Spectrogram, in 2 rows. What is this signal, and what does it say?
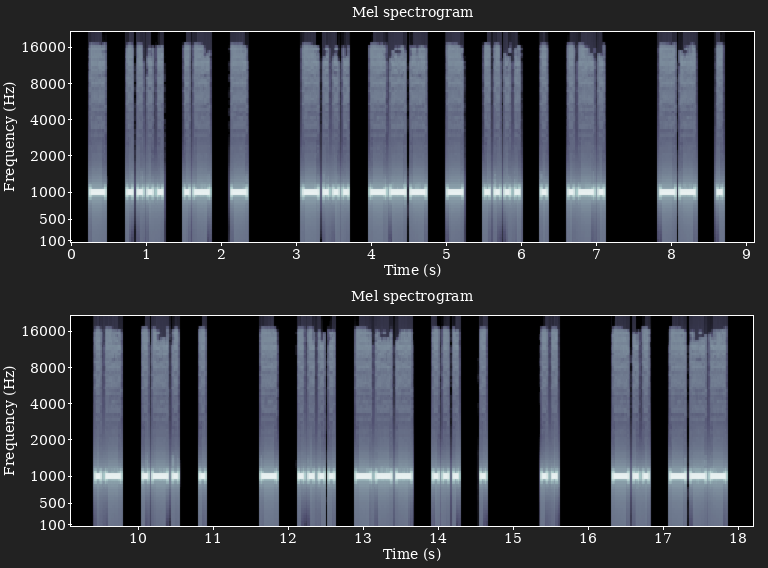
Morse code, heard as a keyed tone, about 18 wpm, spaced as for 15 wpm, 1000 Hz. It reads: THAT BOTHER ME ARE THOSE I DO
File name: qotdfiles / 15wpm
